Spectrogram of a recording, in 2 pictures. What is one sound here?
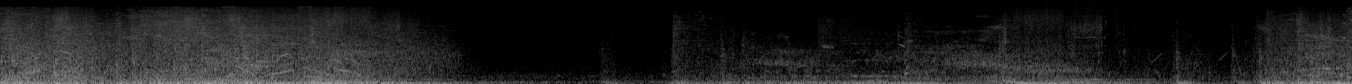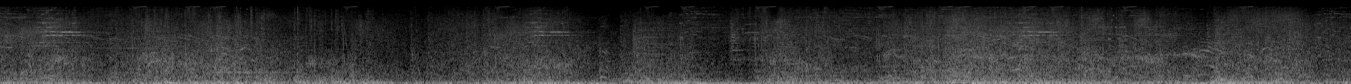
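Game spell effects whoosh, crackle and blast in a busy battle.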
